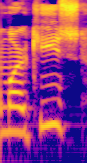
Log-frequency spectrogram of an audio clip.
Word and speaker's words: Marquise: e at the end marquis de cat it's because it's it's a female feline cat marquis is basically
